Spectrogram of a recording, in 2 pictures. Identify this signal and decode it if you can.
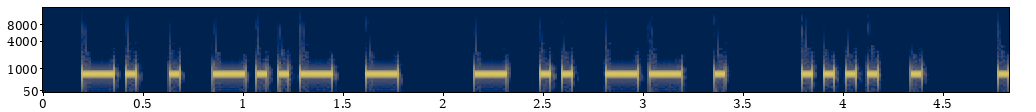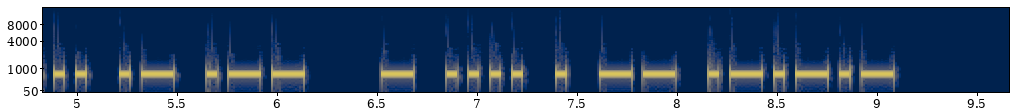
Morse code, heard as a keyed tone, about 22 wpm, 700 Hz. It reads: NEXT TIME HE SAW THEM.
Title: Sentences from Top 1000 Words - Review Part 1 - 22wpm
